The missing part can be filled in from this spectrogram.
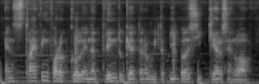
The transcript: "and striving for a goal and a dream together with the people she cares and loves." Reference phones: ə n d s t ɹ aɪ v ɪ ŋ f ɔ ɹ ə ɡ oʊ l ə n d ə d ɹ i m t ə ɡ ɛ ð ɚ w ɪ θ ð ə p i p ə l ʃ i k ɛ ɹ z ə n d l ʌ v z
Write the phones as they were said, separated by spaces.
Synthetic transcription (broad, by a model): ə n s t ɹ aɪ f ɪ ŋ f ɔ ɹ ə ɡ oʊ l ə n ə d ɹ i m t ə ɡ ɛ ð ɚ w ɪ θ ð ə p i p ə l s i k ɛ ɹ s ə n l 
